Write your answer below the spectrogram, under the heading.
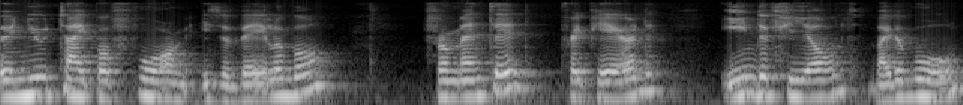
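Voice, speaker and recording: Spoken very slowly, the words come in a non-native accent. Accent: non-native accent, self-noted. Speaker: astrologer. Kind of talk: monologue video talk. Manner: halting, with fillers.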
